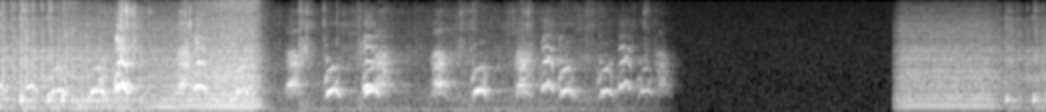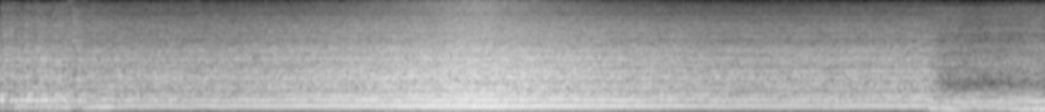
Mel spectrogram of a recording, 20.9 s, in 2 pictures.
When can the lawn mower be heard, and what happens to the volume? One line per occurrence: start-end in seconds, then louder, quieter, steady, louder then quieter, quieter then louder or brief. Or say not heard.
0.0-2.6 brief
8.9-20.8 louder then quieter.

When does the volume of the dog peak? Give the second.
1 s.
